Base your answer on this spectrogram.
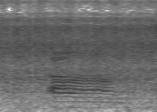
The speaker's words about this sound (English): yes, it's raining. It does make me think about new days and forgiveness. And then today, I wish it wasn't happening while I was driving.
